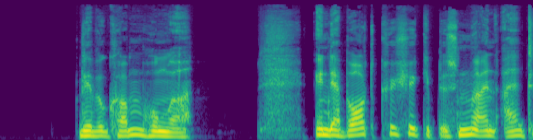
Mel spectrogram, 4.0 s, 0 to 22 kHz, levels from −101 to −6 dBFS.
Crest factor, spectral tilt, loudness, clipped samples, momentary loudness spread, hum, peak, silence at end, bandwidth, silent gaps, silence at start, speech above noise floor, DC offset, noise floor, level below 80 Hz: 16 dB; -7 dB/octave; -17 LUFS; under 0.1%; 11 LU; none; 0 dBFS; 0 s; 18 kHz; none; 0.6 s; 72 dB; under 0.1%; -88 dBFS; -56 dBFS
